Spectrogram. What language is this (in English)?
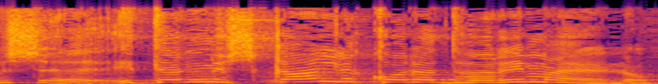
Hebrew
